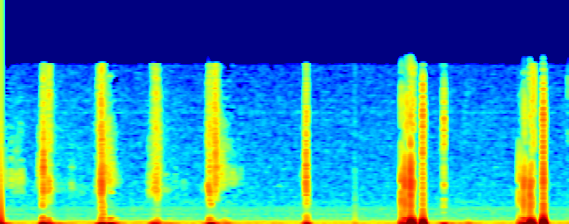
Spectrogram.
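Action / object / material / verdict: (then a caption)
scrape / whole raw lemon / citrus peel / none. Long gold nails scratch the textured peel of a single whole raw lemon held close, making nine short, low, muffled rubbing bursts with brief bright edges. A faint steady hum runs underneath.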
